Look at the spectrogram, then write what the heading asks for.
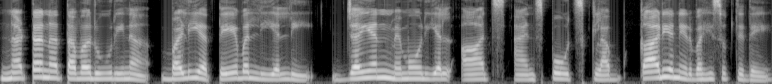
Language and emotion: Kannada, neutral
